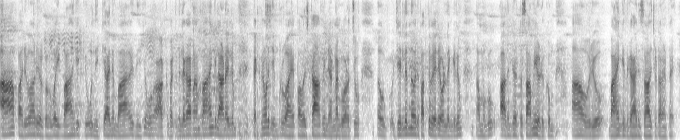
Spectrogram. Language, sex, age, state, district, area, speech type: Malayalam, male, 60+, Kerala, Kottayam, rural, spontaneous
